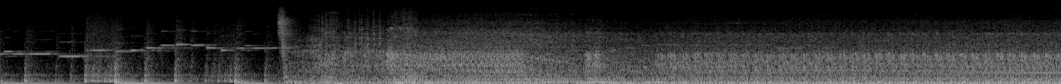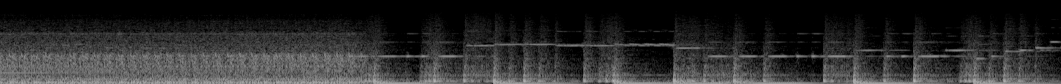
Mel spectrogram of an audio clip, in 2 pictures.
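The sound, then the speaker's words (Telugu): A bus engine idles as a loud, continuous rumble with heavy low-end drone, overlaid by repeated high electronic beeps that come and go throughout. “అరే, bus ఎందుకు కదలడం లేదబ్బా?”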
